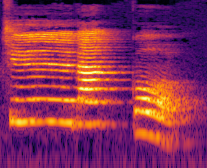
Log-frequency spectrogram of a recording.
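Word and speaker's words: ちゅうがっこう: Nó được phát âm là "chūgakkō / ちゅーがっこー," phải không?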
